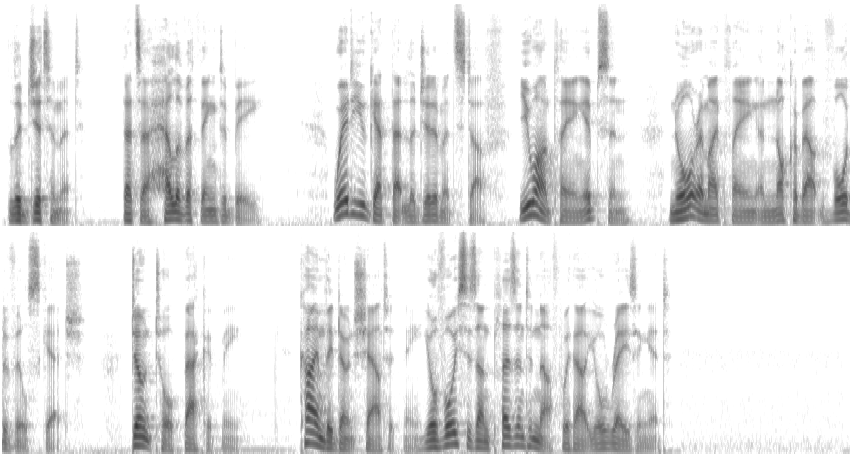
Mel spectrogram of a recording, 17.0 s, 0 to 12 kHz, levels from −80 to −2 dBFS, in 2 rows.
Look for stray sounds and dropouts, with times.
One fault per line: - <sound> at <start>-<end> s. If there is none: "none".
none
